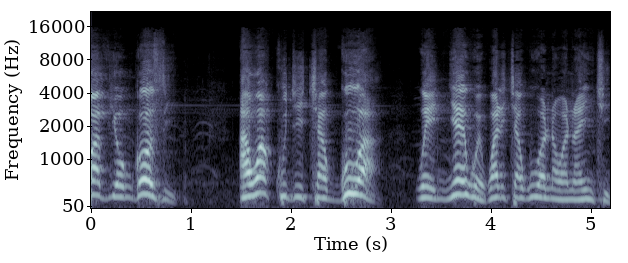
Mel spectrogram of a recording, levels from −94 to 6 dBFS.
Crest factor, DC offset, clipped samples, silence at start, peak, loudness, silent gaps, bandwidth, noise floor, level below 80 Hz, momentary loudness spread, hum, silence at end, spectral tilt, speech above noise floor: 18 dB; under 0.1%; under 0.1%; 0 s; -4 dBFS; -21 LUFS; none; 14 kHz; -62 dBFS; -66 dBFS; 9 LU; none; 0 s; -4.5 dB/octave; 41 dB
